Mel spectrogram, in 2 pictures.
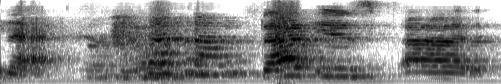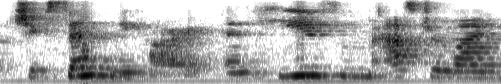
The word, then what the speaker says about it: Csikszentmihalyi: That is Csikszentmihalyi, and he is the mastermind behind flow theory.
